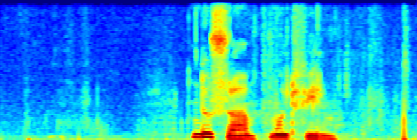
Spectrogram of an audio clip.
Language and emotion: Russian, neutral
